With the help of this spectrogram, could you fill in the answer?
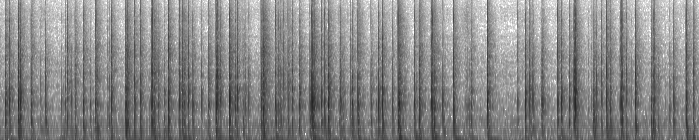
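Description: Long acrylic nails tap quickly on the closed lid of a small, pink-edged cardboard Revolution NOW makeup palette box shaped like a cassette player. The result is a rapid, continuous stream of short, dry, clicky taps centered in the midrange, with little bass and no ring after each hit.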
